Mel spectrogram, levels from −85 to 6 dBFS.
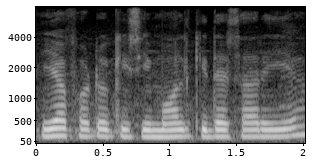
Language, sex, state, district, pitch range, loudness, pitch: Hindi, male, Bihar, Patna, 150-155 Hz, -16 LUFS, 150 Hz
